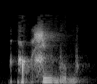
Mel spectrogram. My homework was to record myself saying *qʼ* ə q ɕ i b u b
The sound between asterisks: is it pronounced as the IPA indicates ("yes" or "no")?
no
